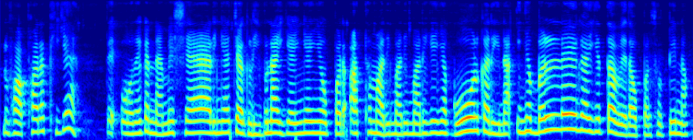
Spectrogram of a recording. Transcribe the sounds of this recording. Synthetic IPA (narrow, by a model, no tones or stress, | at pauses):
lʊfʰaːpʰaːɾəkʰːiːɛː | t̪eːʔoːd̪eːkənɛːmẽːʃɛːlijãːt͡ʃəɡɽiːbənaːiːɡãːɪjãːɪjãːʊpːəɾət̪ʰːmaːɾiːmaːɾiːmaːɾiːaːɪjãːɡoːlkəɾiːnãːʔɪjãːbəlːeːɡaːɪjãːt̪əʋeːd̪aːʊpːəɾsʊʈːiːnãː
